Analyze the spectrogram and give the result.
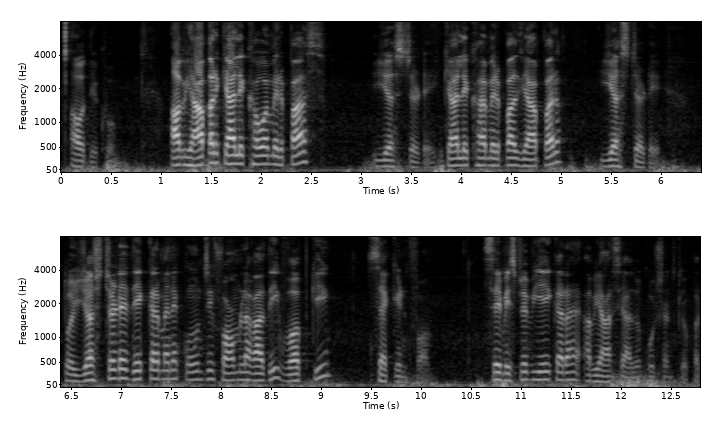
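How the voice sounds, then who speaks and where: A man's voice: a little high, a bit bright. A man teaching grammar to exam students in a classroom lecture, asking questions and answering them himself while repeating the key points.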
